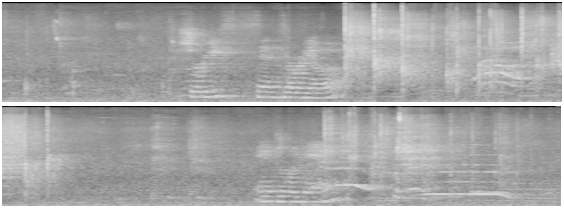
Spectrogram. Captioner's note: applause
